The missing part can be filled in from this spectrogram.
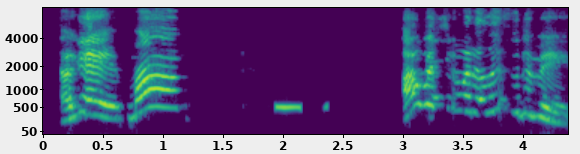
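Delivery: high, fake-tearful, near-crying acted voice. Addressing Mom about a high school party night: mock tearful voice. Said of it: "In my tearful voice".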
